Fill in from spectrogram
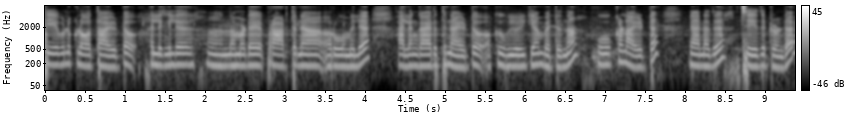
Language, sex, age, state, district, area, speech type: Malayalam, female, 60+, Kerala, Idukki, rural, spontaneous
